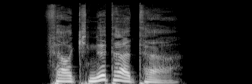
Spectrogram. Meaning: inflection of verknittert: 1. strong/mixed nominative masculine singular 2. strong genitive/dative feminine singular 3. strong genitive plural
- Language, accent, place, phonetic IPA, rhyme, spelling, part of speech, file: German, Germany, Berlin, [fɛɐ̯ˈknɪtɐtɐ], -ɪtɐtɐ, verknitterter, adjective, De-verknitterter.ogg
